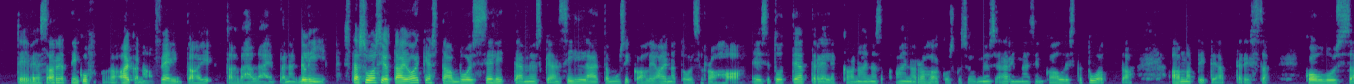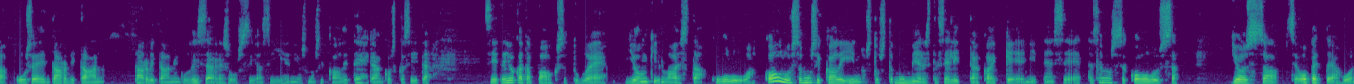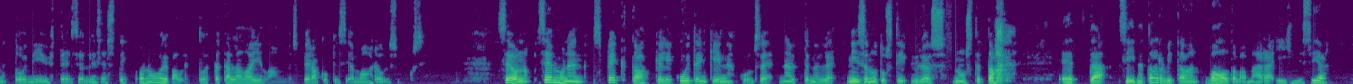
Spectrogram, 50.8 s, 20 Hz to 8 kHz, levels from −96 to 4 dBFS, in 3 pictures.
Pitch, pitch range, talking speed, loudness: 165 Hz, 150-185 Hz, 115 wpm, -29 LUFS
